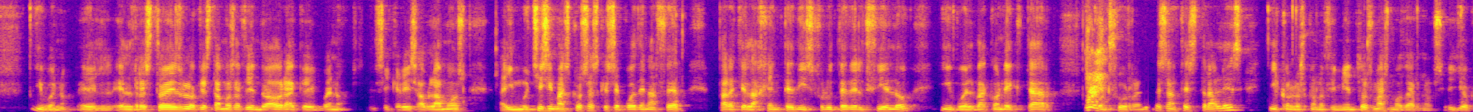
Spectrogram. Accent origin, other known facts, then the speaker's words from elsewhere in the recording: Barcelona, Catalonia, Spain; Sí, bueno, yo soy de Barcelona.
